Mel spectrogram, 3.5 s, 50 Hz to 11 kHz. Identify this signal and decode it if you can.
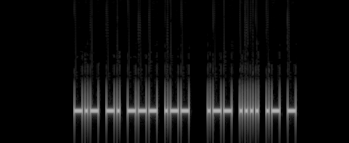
Morse code, heard as a keyed tone, about 47 wpm, 700 Hz. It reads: KNOW WHAT
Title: Sets of 2 Words 45wpm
